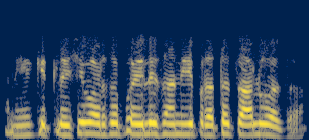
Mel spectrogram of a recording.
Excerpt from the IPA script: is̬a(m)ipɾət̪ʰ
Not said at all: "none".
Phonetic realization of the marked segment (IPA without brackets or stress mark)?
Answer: n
